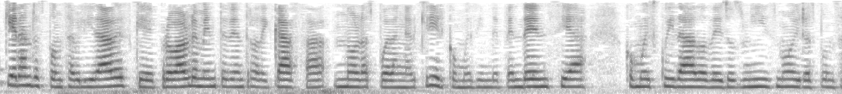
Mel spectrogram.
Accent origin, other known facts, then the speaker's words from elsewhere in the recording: Ambato, Tungurahua, Ecuador; Sí, soy ecuatoriano y probablemente, bueno, yo soy de Ambato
